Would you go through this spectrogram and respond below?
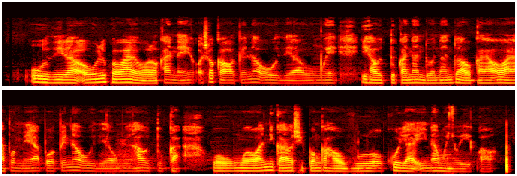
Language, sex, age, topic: Oshiwambo, male, 18-24, agriculture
